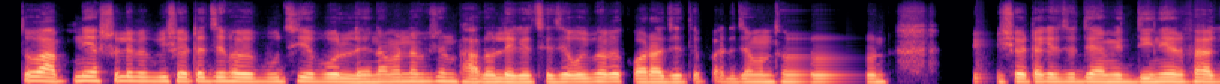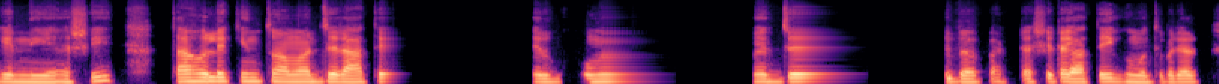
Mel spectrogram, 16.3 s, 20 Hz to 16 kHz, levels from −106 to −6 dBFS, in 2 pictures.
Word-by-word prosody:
তো -, -, 0 dB, 0.2 s
আপনি 180 Hz, +3 st, -3 dB
আসলে 185 Hz, +1 st, -1 dB
বে -, -, +1 dB
বিষয়টা 170 Hz, 0 st, +1 dB
যেভাবে 170 Hz, -1 st, +4 dB
বুঝিয়ে 160 Hz, +1 st, -1 dB
বললেন 145 Hz, -2 st, +2 dB
আমার 160 Hz, +1 st, -1 dB
না -, -, +1 dB
ভীষণ 165 Hz, +1 st, -2 dB
ভালো 145 Hz, 0 st, +1 dB
লেগেছে 140 Hz, 0 st, +2 dB
যে 150 Hz, -, +4 dB
ওইভাবে 160 Hz, +1 st, +2 dB
করা 145 Hz, 0 st, +3 dB
যেতে 140 Hz, 0 st, -2 dB
পারে। 140 Hz, -, -8 dB
যেমন 150 Hz, 0 st, 0 dB
ধরুন 145 Hz, 0 st, -3 dB, 0.8 s
বিষয়টাকে 155 Hz, +1 st, +1 dB
যদি 155 Hz, 0 st, -1 dB
আমি 150 Hz, 0 st, +2 dB
দিনের 155 Hz, +1 st, +3 dB
ভাগে 150 Hz, -1 st, +2 dB
নিয়ে 140 Hz, 0 st, +2 dB
আসি 165 Hz, +5 st, -4 dB, 0.5 s
তাহলে 165 Hz, +1 st, +5 dB
কিন্তু 165 Hz, 0 st, -2 dB
আমার 150 Hz, 0 st, +2 dB
যে 155 Hz, -, +6 dB
রাতের 160 Hz, +3 st, -4 dB, 1.0 s
ঘুমের 155 Hz, 0 st, -5 dB, 0.6 s
যে 160 Hz, 0 st, +7 dB, 1.1 s
ব্যাপারটা 140 Hz, 0 st, -4 dB
সেটা 150 Hz, +1 st, 0 dB
রাতেই 145 Hz, +3 st, +1 dB
ঘুমোতে 140 Hz, -3 st, -1 dB
পারি। 145 Hz, 0 st, -1 dB
আর -, -, -6 dB
155 Hz, 150 wpm, -21 LUFS, 145-160 Hz, 1.1 s, যে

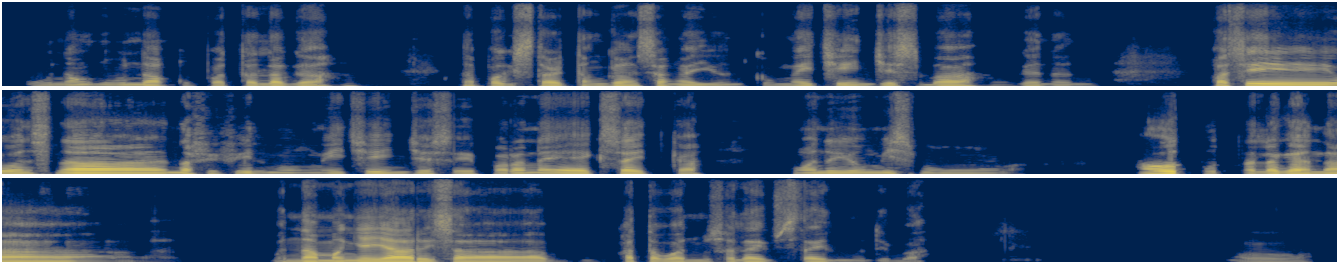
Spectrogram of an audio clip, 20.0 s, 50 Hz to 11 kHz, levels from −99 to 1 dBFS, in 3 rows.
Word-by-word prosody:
unang-una 160 Hz, -2 st, -6 dB
ko 160 Hz, -, -27 dB
pa 135 Hz, -, -7 dB
talaga 130 Hz, -7 st, -3 dB, 0.6 s
na 135 Hz, -, -10 dB
pag-start 135 Hz, -5 st, -4 dB
hanggang 125 Hz, +1 st, -3 dB
sa -, -, -3 dB
ngayon 110 Hz, -2 st, -8 dB
kung 120 Hz, -, -25 dB
may 125 Hz, +2 st, -7 dB
changes 115 Hz, -2 st, -7 dB
ba, 125 Hz, -1 st, -1 dB, 0.2 s
gano'n. 115 Hz, -1 st, -14 dB, 0.6 s
Kasi 185 Hz, +2 st, +5 dB
once 160 Hz, -5 st, -2 dB
na 155 Hz, -1 st, +8 dB
nafi-feel 150 Hz, 0 st, -4 dB
mong 145 Hz, -1 st, -15 dB
may 140 Hz, -, -9 dB
changes, 135 Hz, +4 st, -7 dB
eh, 120 Hz, 0 st, -9 dB
parang 145 Hz, +1 st, -4 dB
nae-excite 135 Hz, -5 st, +1 dB
ka -, -, -5 dB, 0.5 s
kung 155 Hz, +1 st, -6 dB
ano 170 Hz, -, -2 dB
yung 170 Hz, -1 st, -3 dB
mismong 145 Hz, 0 st, -11 dB, 0.7 s
output 155 Hz, 0 st, +5 dB
talaga 125 Hz, -3 st, +2 dB
na 120 Hz, 0 st, +2 dB, 1.0 s
na 145 Hz, 0 st, 0 dB
mangyayari 140 Hz, -3 st, +4 dB
sa 115 Hz, -2 st, 0 dB, 0.4 s
katawan 125 Hz, -4 st, -5 dB
mo, 125 Hz, -, -15 dB
sa 130 Hz, +2 st, -10 dB
lifestyle 115 Hz, -1 st, -5 dB
mo, 110 Hz, -1 st, -24 dB
'di 95 Hz, -, -25 dB
ba? -, -, -19 dB, 1.6 s
Oo. 110 Hz, -, -22 dB
135 Hz, 130 wpm, -25 LUFS, 120-155 Hz, 1.6 s, na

